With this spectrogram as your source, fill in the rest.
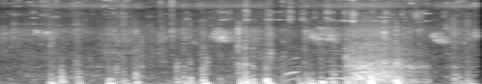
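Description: Horse hooves clip-clop in rapid, steady steps in the medieval role-playing video game Kingdom Come: Deliverance II, close and clear, with an occasional snort or whinny mixed in.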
